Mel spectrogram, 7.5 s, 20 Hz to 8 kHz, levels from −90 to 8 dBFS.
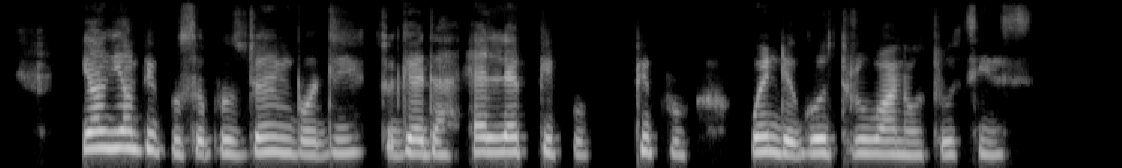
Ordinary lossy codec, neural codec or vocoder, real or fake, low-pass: none; codec, 16 kHz, 4 kbps, X-Codec, HuBERT features, trained on balanced general audio; fake; none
